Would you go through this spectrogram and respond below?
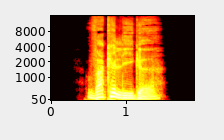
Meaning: inflection of wackelig: 1. strong/mixed nominative/accusative feminine singular 2. strong nominative/accusative plural 3. weak nominative all-gender singular
- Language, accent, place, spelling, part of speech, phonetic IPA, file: German, Germany, Berlin, wackelige, adjective, [ˈvakəlɪɡə], De-wackelige.ogg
